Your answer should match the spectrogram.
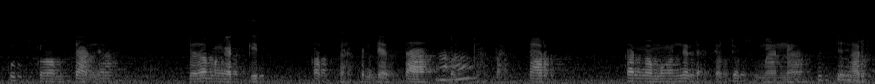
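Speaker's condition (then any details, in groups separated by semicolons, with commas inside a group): Deafness; asks others to relay sounds and speech, communicates easily with deaf wife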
